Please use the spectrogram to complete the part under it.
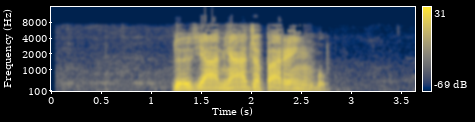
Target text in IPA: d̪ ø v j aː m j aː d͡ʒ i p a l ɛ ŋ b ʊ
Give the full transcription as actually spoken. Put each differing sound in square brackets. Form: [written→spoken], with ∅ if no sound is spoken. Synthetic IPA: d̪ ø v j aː m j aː d͡ʒ [i→a] p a [l→ɾ] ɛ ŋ b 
